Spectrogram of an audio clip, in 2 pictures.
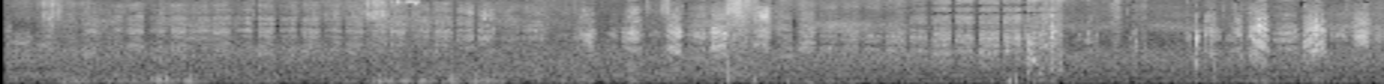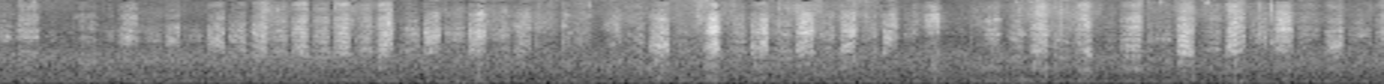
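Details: A Staffordshire Bull Terrier at play pants in quick, breathy bursts, with some snuffling and rustling mixed in.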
